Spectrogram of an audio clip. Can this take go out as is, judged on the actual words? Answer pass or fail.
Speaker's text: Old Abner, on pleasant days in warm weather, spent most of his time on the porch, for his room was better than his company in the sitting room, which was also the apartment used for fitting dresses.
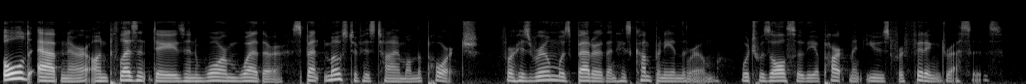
fail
